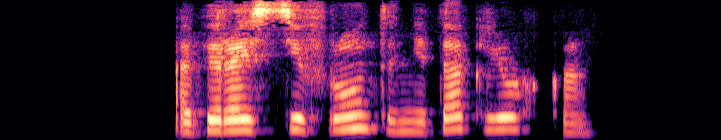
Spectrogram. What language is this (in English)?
Belarusian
